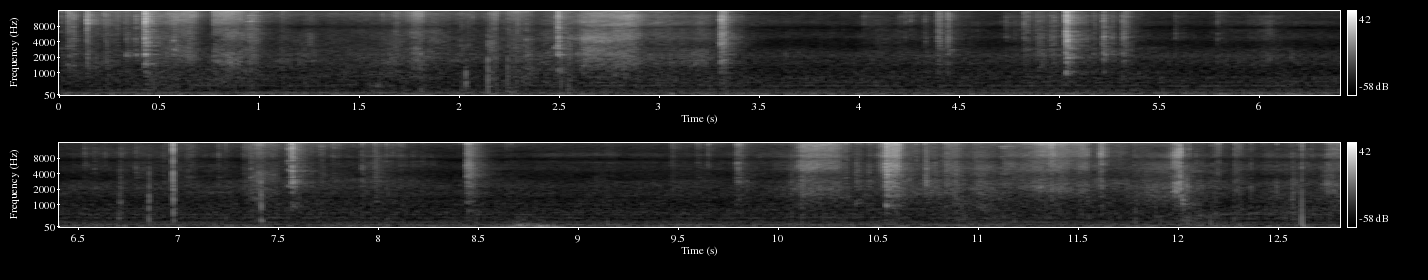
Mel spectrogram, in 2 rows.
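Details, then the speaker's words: Sunny SF-E3911 cardio climber, user stepping slowly with light handle pressure: sharp irregular clicks about once a second on both sides; suspected to come from the rollers under the foot pads, not confirmed. "After my wife was using it and I was laying on the floor trying to hear where the sound came from, it sounds like it might be coming from under the foot pads on the rollers that roll up and down this support."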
